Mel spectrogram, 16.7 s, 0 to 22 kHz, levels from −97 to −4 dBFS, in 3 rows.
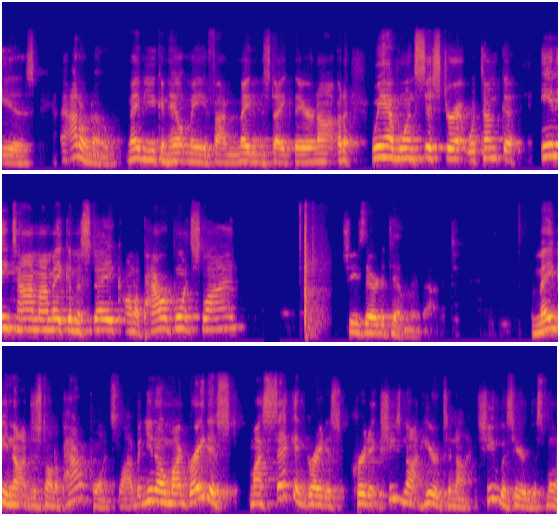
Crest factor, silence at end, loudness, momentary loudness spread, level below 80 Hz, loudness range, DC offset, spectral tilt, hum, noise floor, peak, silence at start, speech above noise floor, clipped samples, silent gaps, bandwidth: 24 dB; 0 s; -30 LUFS; 12 LU; -74 dBFS; 4 LU; under 0.1%; -5 dB/octave; none; -72 dBFS; -8 dBFS; 0 s; 42 dB; under 0.1%; 8.18-8.35 s; 12 kHz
